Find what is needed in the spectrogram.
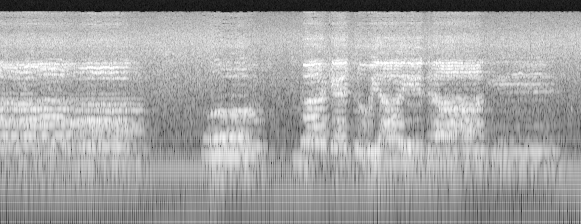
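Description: Women's folk vocal group singing a traditional Boka Kotorska song a cappella in close harmony, in long held phrases that break off briefly about two and four seconds in.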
